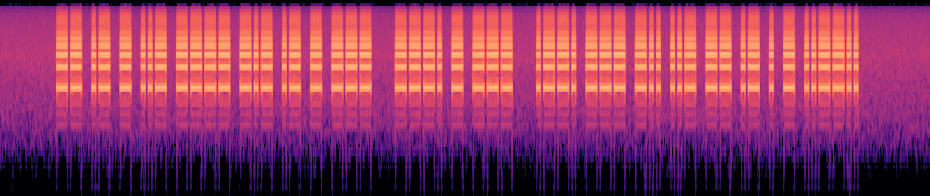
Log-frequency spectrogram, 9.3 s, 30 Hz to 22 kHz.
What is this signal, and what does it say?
Morse code (Russian alphabet), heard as electronic beeps, machine-sent, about 34 wpm, 1150 Hz. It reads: МАТУШКАТО ЧТО ПОДУМАЕТ?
